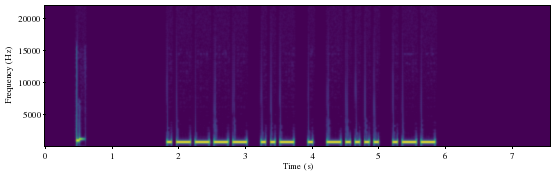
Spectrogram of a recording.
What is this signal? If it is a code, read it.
Morse code, heard as a keyed tone, about 17 wpm, 700 Hz. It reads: 1UE6W
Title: Five Challenging Letter-Number Combinations 17wpm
